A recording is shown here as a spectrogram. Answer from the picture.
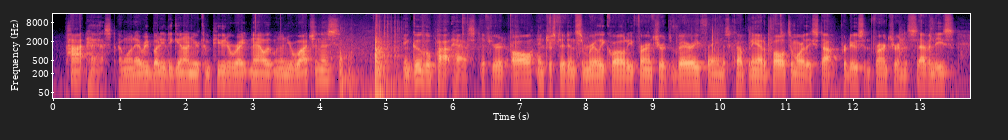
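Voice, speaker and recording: A man talking at a very fast pace with fairly even intonation over noticeable background noise. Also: fairly low pitch for a man. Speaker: estate sale auctioneer. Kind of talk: walkthrough auction preview. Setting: walking through a house filming.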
